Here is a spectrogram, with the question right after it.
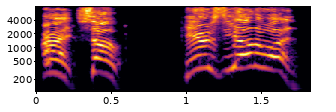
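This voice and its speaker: High-voiced emphatic man pitching. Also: animated, a little fast, pushed and bright, no room sound. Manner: emphatic, repeats words for stress. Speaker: podcast guest, business coach. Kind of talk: energetic sales pitch.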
